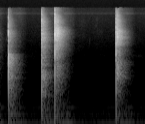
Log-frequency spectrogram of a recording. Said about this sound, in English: Shall we clappy clap? I don't remember how to do this. It's been a long time. Clappy clap!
